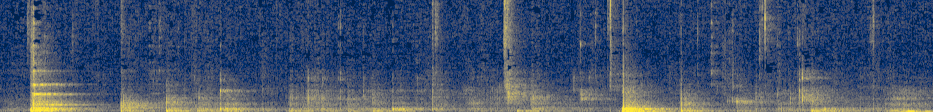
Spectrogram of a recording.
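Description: Close-miked eating sounds: wet chewing with many small mouth smacks and clicks, and two louder bursts, one just after the start and one about six seconds in.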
